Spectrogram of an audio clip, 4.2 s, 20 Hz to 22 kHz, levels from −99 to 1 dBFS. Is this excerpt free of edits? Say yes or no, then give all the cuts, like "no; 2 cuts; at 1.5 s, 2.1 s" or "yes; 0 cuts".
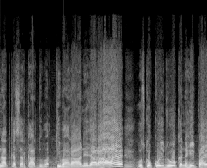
yes; 0 cuts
